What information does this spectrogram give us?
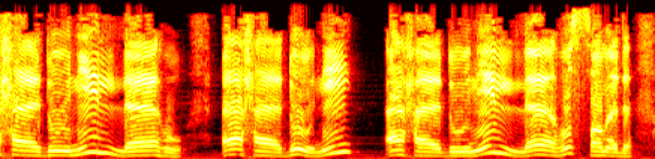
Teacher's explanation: التقاء ساكنين، والساكنين لازم نتحرك حاجة. عند حفص حرك الساكن الاول بالكسر، فتبقى احدني الله، احدني، احدني الله الصمد، ويبقى حرك حفص التنوين بالكسر في هذا الموضع.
